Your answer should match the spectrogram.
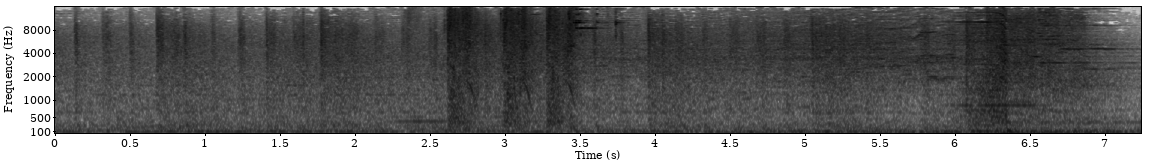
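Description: Movie-style gunfire from a film playing on a television with the volume turned up, actors shooting at each other, over a dense, rumbling soundtrack: a quick cluster of three sharp shots, scattered crackling fire throughout, and another heavy blast near the end. No one speaks.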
